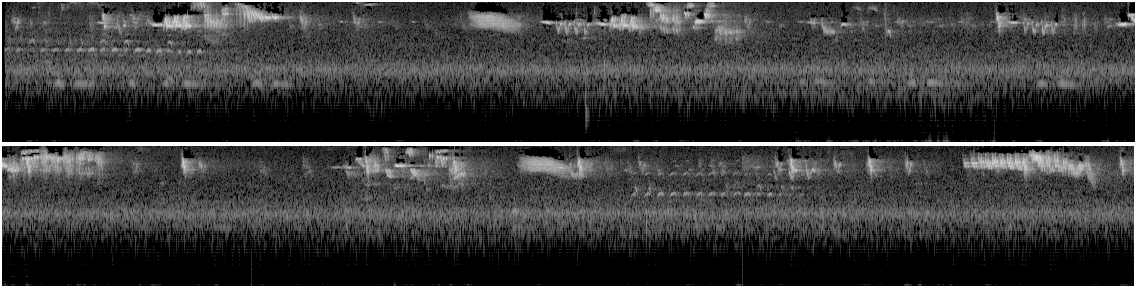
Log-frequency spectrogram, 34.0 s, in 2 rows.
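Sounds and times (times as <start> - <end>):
faint background hiss: 0.0 - 33.9
songbirds chirping: 0.0 - 33.9.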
